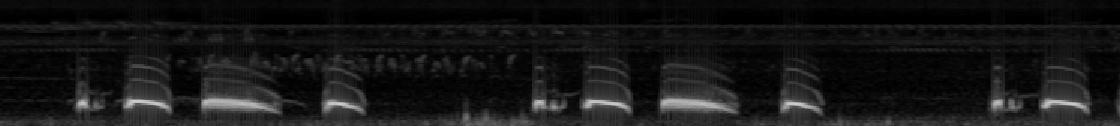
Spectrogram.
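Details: Spotted dove calling and pressing as a lure that sets other birds calling: three repeated phrases of short note, coo, long drawn falling coo and short coo, with a brief low rustle in one gap.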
